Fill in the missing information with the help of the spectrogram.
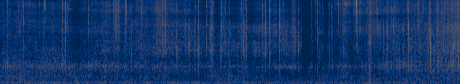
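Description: Fingertips and long nails scratch and tap along the near edge of a flat magenta tissue paper sheet lying on a table. The result is a steady, quiet stream of soft, bright paper crinkles and crackles, with many small, sharp taps rising above it.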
